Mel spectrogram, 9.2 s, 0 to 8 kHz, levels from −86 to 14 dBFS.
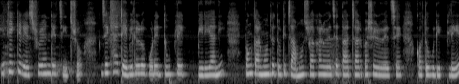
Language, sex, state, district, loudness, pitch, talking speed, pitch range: Bengali, female, West Bengal, Dakshin Dinajpur, -27 LUFS, 245 Hz, 165 wpm, 230-260 Hz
